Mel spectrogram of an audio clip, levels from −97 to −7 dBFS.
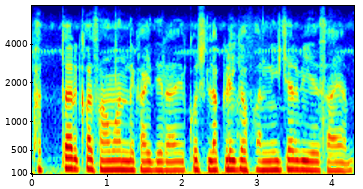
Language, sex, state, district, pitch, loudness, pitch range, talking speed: Hindi, male, Madhya Pradesh, Bhopal, 160 Hz, -18 LUFS, 155-165 Hz, 195 wpm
